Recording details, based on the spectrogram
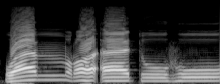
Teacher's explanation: Itu ada hak dhamir, yaitu menunjukkan kata ganti, kemudian bertemu dengan huruf waw kecil setelahnya, kita panjangkan 2 harakat untuk mad silah qasirahnya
